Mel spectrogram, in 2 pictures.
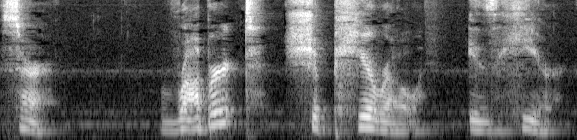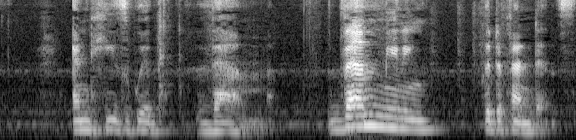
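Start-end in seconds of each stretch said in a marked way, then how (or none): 0.0-6.3 hushed whisper, very slow and drawn out. Retelling an officer telling the sergeant who arrived: imitating an officer whispering. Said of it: "I hear this officer whisper into his ear".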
